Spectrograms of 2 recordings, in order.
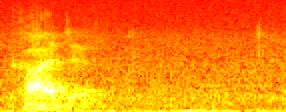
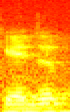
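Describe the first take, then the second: First: The first vowel sounds like 'ah'. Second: The first vowel sounds like 'ay'. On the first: The speaker calls it right. "इसको पढ़ना चाहिए खाडर" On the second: The speaker calls it wrong. "जिसको लोग यहाँ पर केडर पढ़ते हैं जो कि गलत होता है"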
